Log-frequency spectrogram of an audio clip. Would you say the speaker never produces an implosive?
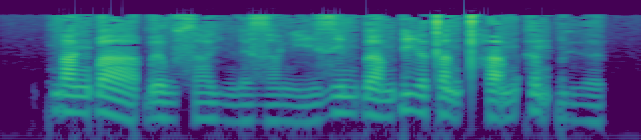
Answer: no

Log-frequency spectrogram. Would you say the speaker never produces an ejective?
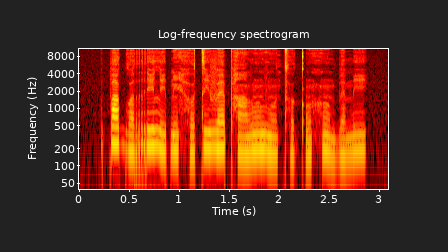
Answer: no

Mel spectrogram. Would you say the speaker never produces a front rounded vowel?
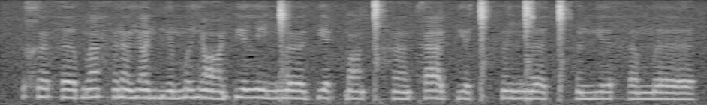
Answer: no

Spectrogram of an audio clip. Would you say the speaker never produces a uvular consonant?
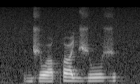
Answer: no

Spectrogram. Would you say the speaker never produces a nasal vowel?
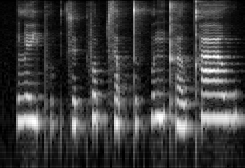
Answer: yes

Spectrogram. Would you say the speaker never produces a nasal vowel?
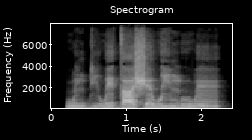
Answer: no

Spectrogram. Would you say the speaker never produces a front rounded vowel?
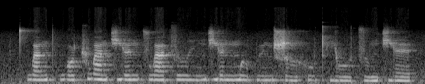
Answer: no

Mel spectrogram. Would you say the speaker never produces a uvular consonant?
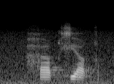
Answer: no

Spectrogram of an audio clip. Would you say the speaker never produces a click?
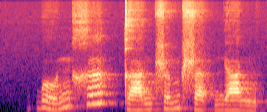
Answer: yes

